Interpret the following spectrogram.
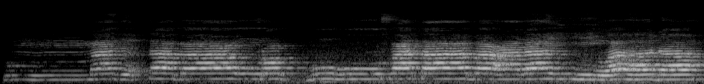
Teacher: Dalnya kurang tepat maksudnya karena dia menempatkan ujung lidahnya ke langit-langit yang atas.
